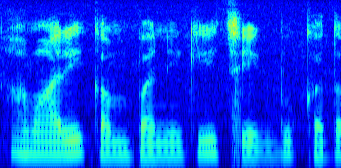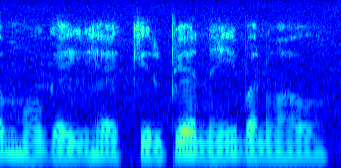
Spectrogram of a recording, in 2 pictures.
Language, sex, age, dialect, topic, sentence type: Hindi, female, 36-40, Marwari Dhudhari, banking, statement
